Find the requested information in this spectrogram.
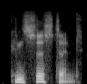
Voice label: "consistent", American

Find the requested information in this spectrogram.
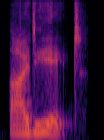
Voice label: "ideate", Indian

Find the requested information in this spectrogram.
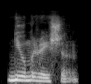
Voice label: "numeration", Indian

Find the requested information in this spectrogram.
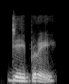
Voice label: "debris", Indian

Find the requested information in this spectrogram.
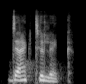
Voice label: "dactylic", Indian

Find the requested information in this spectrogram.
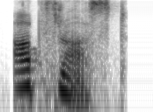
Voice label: "upthrust", Indian

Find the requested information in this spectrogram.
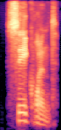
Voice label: "sequent", American

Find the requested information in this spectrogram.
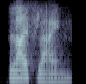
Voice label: "lifeline", Indian

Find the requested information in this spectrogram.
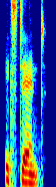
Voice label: "extent", Indian

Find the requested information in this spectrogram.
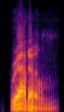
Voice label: "radome", American

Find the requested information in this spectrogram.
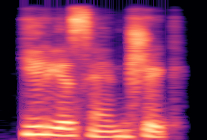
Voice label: "heliocentric", Indian

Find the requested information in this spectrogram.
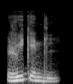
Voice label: "rekindle", Indian

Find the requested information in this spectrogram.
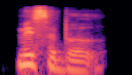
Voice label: "miscible", Indian

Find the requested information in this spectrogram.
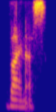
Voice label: "vinous", Indian

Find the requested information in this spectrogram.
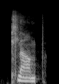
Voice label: "clump", Indian

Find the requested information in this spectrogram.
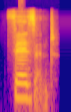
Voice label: "pheasant", Indian; Dictionary

